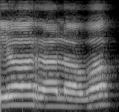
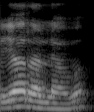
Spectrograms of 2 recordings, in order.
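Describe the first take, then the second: First: Each letter slow and loud, rising on र; teacher drilling each sound slowly and loudly; slow spelled out. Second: Said in the usual way. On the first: Shown as a demonstration. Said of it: "और बोले". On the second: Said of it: "वर्ण लिखो तो".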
